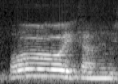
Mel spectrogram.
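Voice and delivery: imitating dad exclaiming; retold dad. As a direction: put on dad's loud "oh". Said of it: "Daddy was going".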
